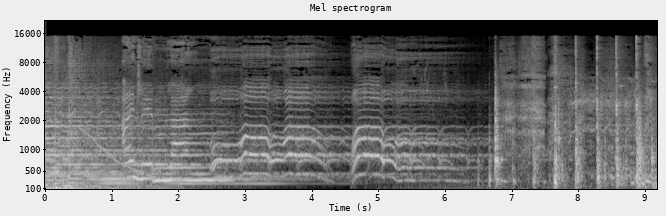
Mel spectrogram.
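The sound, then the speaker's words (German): A melodic tune plays for several seconds, then gives way to a quick series of sharp hammer blows on a wooden slat, about seven loud knocks in an uneven rhythm. “Mal den Hammer geben?”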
